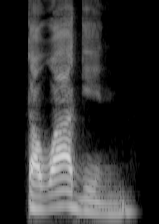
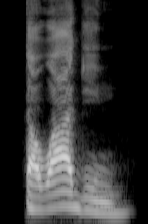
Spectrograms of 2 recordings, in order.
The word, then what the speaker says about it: tawag: Word for word it's tawagin mo ang pusa. Tawagin mo ang pusa.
